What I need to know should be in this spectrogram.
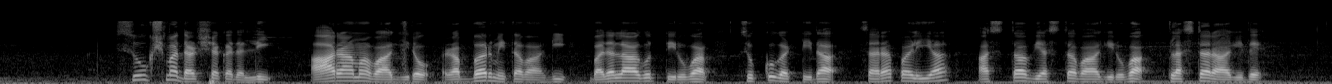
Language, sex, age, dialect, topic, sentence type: Kannada, male, 18-24, Mysore Kannada, agriculture, statement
